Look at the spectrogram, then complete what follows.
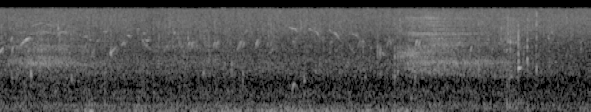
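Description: Near silence: faint outdoor lakeside ambience, a low steady rumble with a few faint, short high chirps.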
